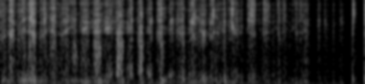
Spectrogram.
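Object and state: Chopsticks scraping a metal mesh grille.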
